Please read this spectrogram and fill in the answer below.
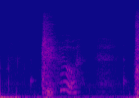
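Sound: human sneeze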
